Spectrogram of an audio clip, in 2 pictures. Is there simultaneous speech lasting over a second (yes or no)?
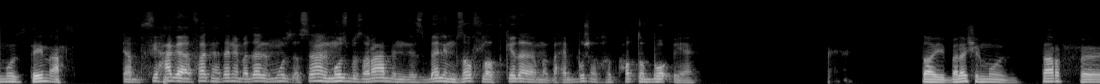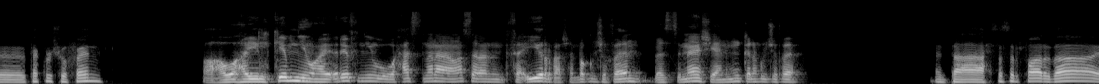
no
